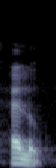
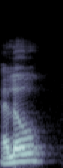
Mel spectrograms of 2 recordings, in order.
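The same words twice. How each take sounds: First: The word is said more quietly and weakly. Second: The word is said at normal full volume. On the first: The circuit has reduced the input instead of amplifying it. "it was heard in a even lesser manner" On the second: This is the original voice going into the circuit. "I said hello"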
